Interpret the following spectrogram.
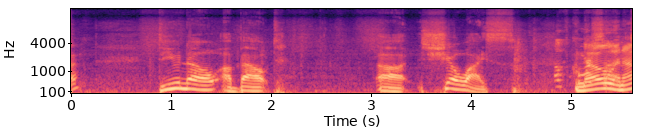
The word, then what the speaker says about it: Xiaoice: Do you know about show ice?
